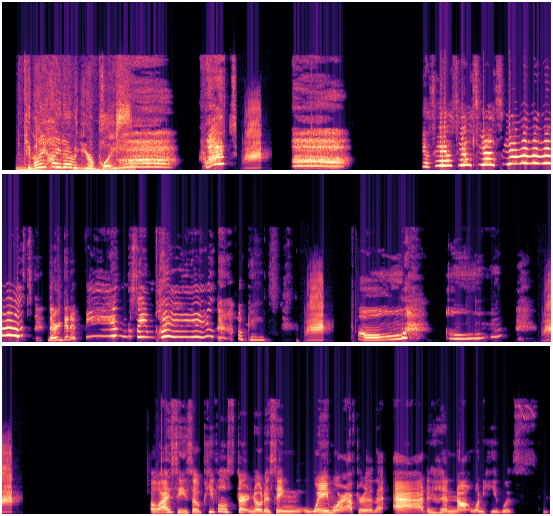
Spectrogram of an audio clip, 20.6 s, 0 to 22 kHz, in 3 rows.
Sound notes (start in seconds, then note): 1.6 le deep gasp; 3.0 quack; 3.7 gassp; 10.6 quack; 13.6 quack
